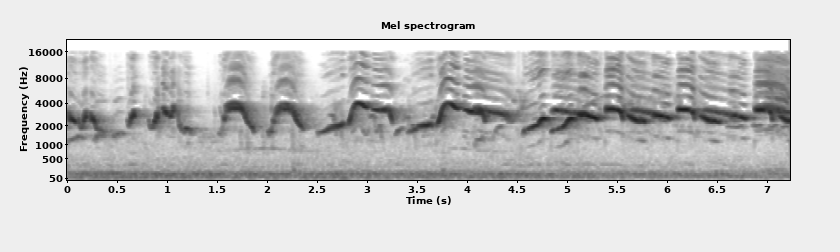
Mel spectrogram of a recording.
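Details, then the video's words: A caged fighting Chinese hwamei in Hanoi, Vietnam, delivers rapid, loud, rising and falling whistles, phrases tumbling several per second and growing more intense toward the end, with a quiet indoor hum beneath. "Họa Mi thuộc to đấu tốt"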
